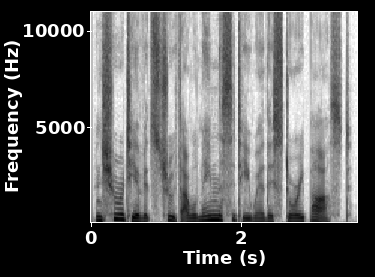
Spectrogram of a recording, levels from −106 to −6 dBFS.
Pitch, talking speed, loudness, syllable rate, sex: 180 Hz, 235 wpm, -16 LUFS, 5.9 syllables/s, female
